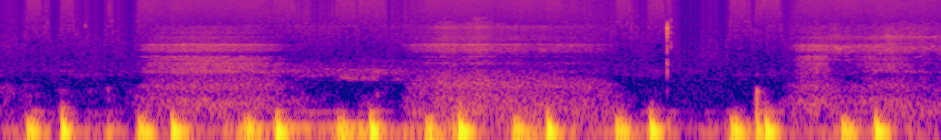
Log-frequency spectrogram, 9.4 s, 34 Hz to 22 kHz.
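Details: Male heartbeat-and-breathing sleep-aid recording: soft paired heartbeats at about 68 a minute with quiet breathing heard over them; normal heart and breath sounds.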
